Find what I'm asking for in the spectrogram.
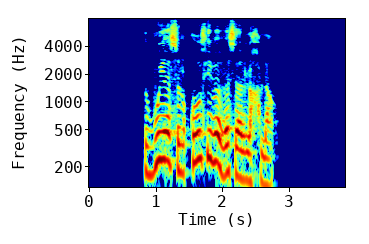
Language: Kabyle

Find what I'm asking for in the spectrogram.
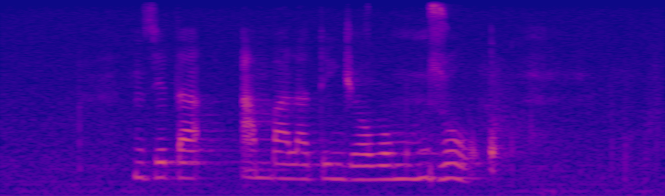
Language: Tsonga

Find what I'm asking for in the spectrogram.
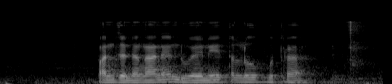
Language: Javanese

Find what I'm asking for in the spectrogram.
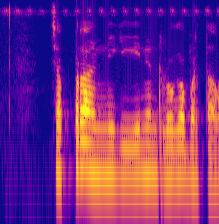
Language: Kannada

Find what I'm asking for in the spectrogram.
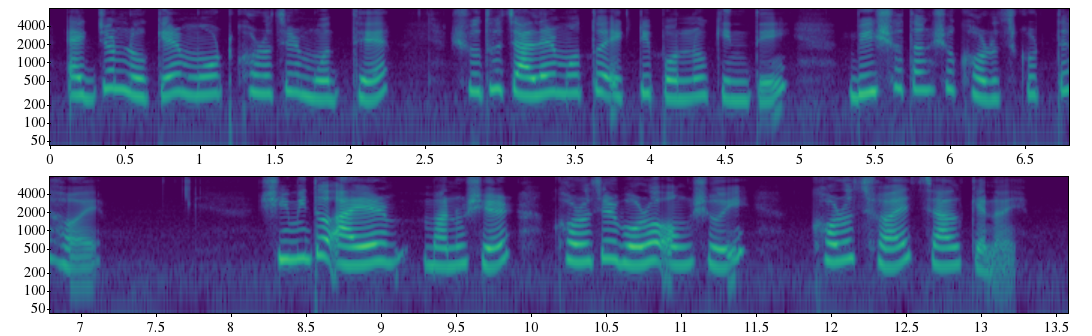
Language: Bangla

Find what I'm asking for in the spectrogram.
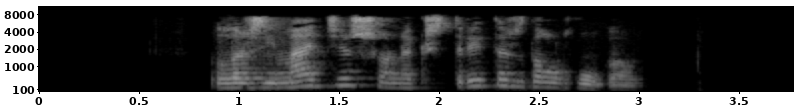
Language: Catalan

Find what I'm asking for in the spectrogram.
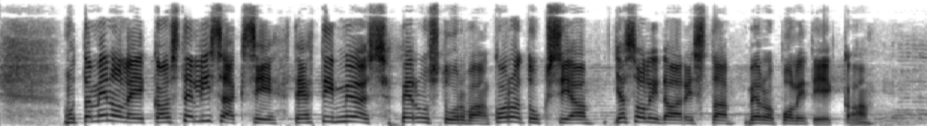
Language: Finnish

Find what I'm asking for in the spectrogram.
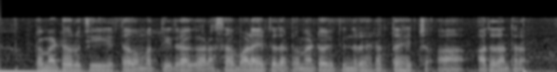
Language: Kannada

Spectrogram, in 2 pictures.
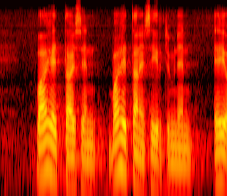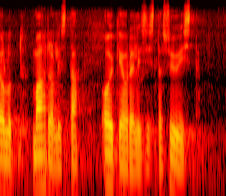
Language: Finnish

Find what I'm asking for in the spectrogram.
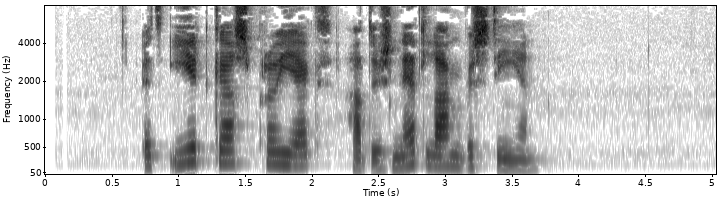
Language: Western Frisian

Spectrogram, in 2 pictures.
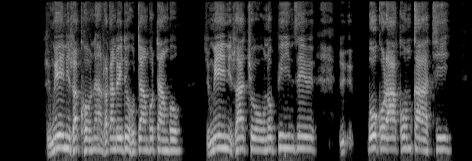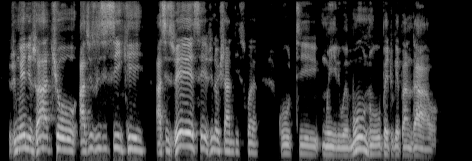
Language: Ndau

